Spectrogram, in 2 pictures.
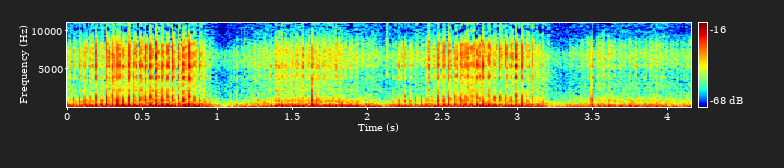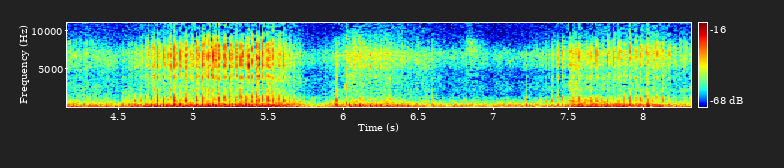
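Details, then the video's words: Sleepy domestic cat purring while being cuddled: a steady low rumbling purr that swells and fades in breath cycles roughly every two to three seconds, with soft airy breathing noise above it. "Purr duet"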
